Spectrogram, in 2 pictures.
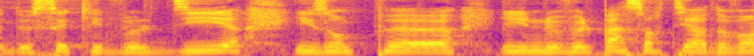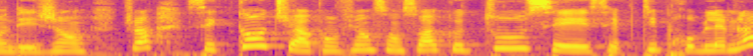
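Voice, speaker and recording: Earnest motivational woman co-host. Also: mid-range voice. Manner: earnest, motivational, animated when telling anecdotes. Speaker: TV show co-host. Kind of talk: studio talk show chat. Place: TV studio.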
